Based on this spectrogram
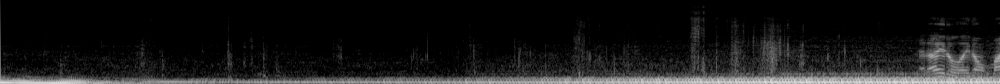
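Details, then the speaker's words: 1996 Honda Civic hatchback, mileage unknown, aftermarket exhaust: steady low idle, then the exhaust swells louder and boomier as revs build under throttle; far too loud, exhaust to be fixed. "that sound but get on a little bit we way too loud so we'll fix that too so my plan is to fix the stance on this a little bit fix up the exhaust so it's not so obnoxious"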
